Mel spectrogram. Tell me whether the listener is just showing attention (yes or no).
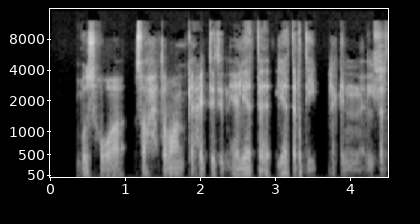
yes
